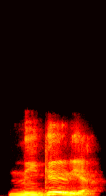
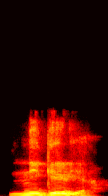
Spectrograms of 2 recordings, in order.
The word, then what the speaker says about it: Nigeria: Ich komme aus Nigeria. It is spelled the same way, but it is pronounced differently. Ich komme aus Nigeria.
